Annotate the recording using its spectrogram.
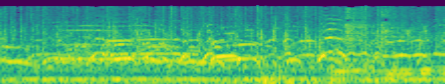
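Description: A flock of birds honking, many short gliding calls overlapping at once.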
